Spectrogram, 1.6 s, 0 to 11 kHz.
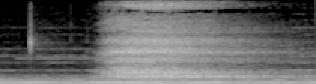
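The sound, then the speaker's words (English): A slow, deep breath drawn in through the nose comes as one long airy inhale that swells after a brief quiet start and then tapers, over a faint steady hum. “So we'll take 3 deep cleansing breaths together. So breathing in through the nose,”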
